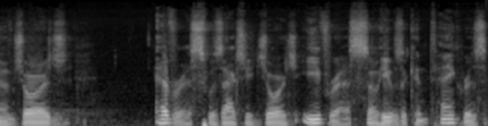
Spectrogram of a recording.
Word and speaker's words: Everest: Well, one of the funny things is that the actual pronunciation of George Everest was actually George Everest, so he was a cantankerous individual whose curse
